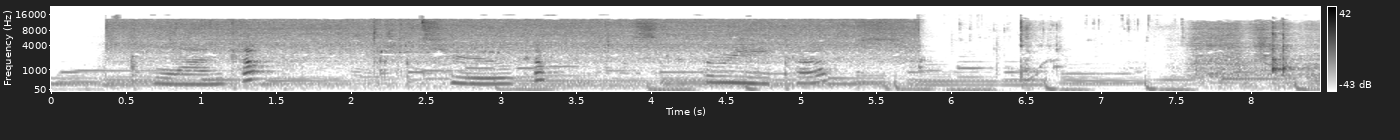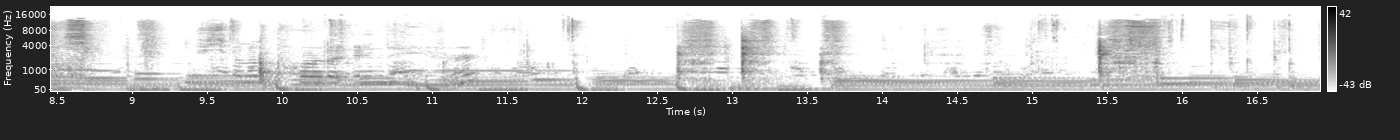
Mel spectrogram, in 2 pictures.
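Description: Background music plays throughout. A steady hiss fills the first six seconds, then stops abruptly. After that come scattered light clinks, knocks and scrapes of a utensil and a knife against a stainless steel pot and a wooden cutting board.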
